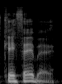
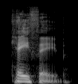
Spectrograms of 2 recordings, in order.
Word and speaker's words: kayfabe: Oh, it's just two syllables. I thought it was kayfabe. Kayfabe. Okay. Anyways, kayfabe apparently is how it's pronounced.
